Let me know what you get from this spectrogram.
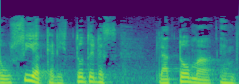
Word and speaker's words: ousia: Sustancia es una traducción latina de la palabra usía, se escribe ou, ousia, que en griego significa algo así como la identidad de algo.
